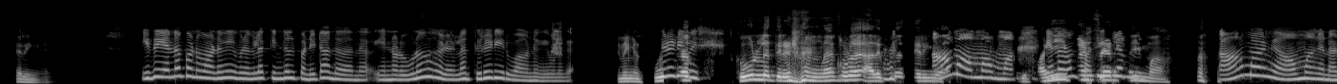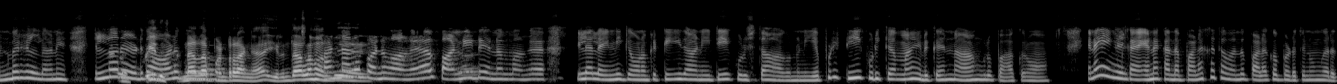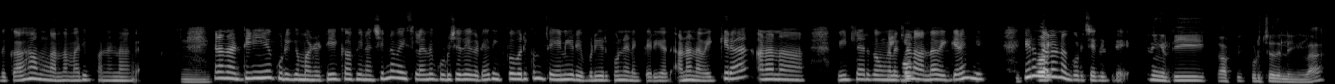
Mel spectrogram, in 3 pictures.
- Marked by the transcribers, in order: other noise; unintelligible speech; laughing while speaking: "திருடுனாங்களான்னு கூட"; laughing while speaking: "வ"; laugh; lip smack; laughing while speaking: "இருந்தாலும் வந்து"
- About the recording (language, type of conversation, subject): Tamil, podcast, உற்சாகம் குறைந்த போது உங்களை நீங்கள் எப்படி மீண்டும் ஊக்கப்படுத்திக் கொள்வீர்கள்?
- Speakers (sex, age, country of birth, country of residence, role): female, 30-34, India, India, guest; male, 35-39, India, India, host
